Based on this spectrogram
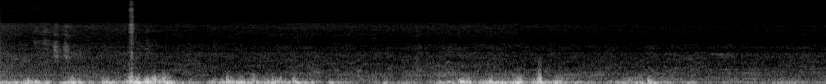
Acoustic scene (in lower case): park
